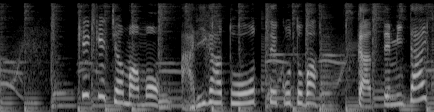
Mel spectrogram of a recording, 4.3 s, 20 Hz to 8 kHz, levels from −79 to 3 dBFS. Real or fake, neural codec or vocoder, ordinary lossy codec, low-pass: real; none; MP3, 64 kbps; 7.2 kHz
